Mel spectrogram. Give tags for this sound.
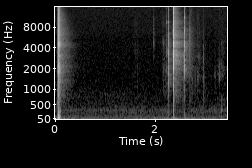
click; foley; razor; switch

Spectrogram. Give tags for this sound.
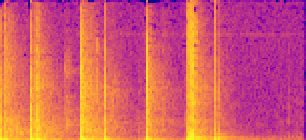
egoless; noise; scratch; sounds; vol

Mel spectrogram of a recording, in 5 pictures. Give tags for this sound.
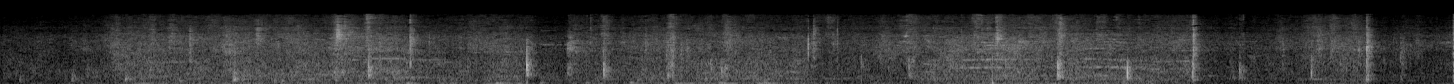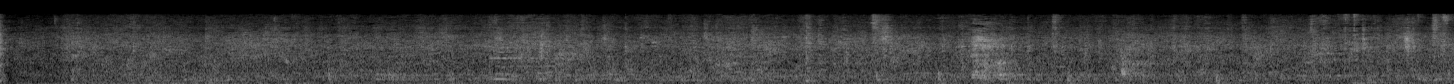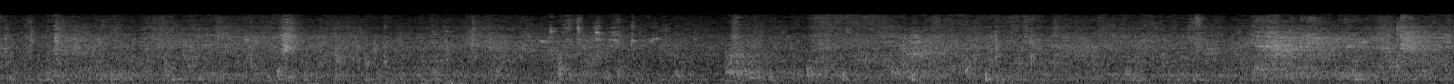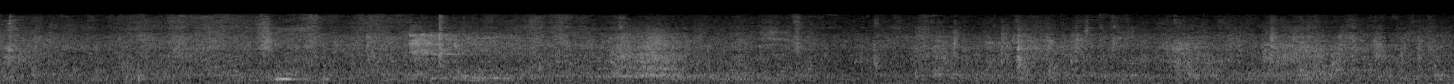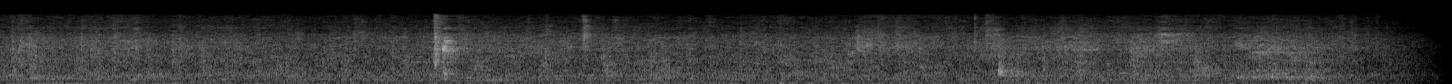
procession; corpus-christi; people; mass; wilda

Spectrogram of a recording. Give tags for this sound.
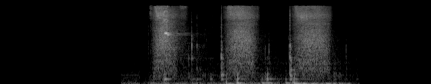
chores; CZ; Czech; household; Pansk; Panska

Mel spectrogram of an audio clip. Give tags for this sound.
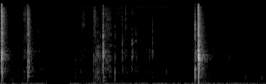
Cigarette; Clang; Drop; H4n; Metal; Zoom

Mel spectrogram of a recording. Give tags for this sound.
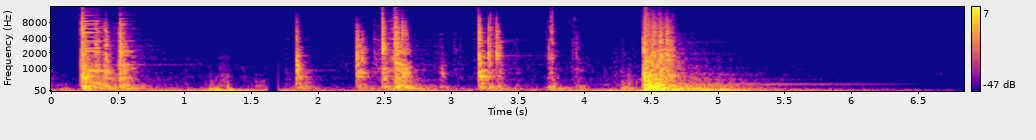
master; automobile; metal; big; motor; auto; foley; truck; road; traffic; unlock; hood; vehicle; close; mobile; renault; engine; bus; car; open; metallic; mechanism; lock

